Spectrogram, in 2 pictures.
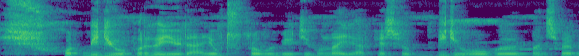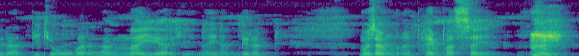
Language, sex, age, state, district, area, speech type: Bodo, male, 30-45, Assam, Kokrajhar, rural, spontaneous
